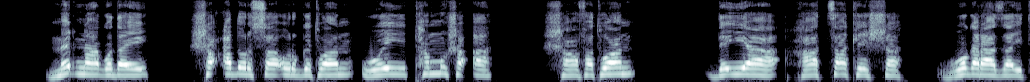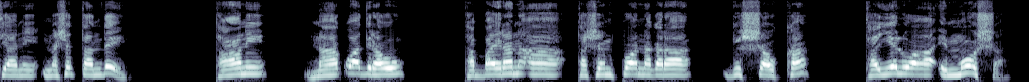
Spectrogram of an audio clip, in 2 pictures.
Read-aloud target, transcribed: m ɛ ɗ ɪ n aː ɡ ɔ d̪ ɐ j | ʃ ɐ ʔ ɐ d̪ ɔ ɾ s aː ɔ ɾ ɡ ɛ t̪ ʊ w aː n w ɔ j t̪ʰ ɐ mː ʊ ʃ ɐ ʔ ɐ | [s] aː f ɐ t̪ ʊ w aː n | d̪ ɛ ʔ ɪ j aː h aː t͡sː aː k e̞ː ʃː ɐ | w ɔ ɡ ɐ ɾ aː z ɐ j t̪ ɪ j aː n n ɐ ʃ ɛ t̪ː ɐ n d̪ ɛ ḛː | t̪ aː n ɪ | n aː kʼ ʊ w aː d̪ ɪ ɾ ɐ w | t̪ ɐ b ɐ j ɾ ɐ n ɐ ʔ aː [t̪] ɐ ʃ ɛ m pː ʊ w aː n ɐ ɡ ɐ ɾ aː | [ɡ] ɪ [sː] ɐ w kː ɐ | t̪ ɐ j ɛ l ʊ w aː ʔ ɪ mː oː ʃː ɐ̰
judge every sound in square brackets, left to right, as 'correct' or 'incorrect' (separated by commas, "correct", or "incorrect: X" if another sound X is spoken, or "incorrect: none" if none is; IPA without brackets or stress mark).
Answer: incorrect: ʃ, correct, correct, incorrect: ʃː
